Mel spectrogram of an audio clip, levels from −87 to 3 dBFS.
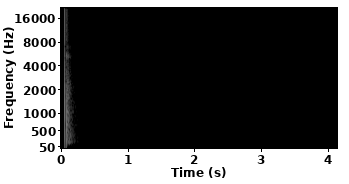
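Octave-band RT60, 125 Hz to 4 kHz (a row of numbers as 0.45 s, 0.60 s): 0.25 s, 0.30 s, 0.25 s, 0.25 s, 0.20 s, 0.15 s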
